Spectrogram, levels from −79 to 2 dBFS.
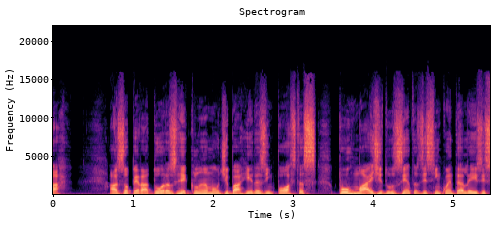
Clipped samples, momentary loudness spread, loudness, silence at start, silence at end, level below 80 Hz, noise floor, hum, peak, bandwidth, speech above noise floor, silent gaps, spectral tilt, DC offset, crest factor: under 0.1%; 4 LU; -14 LUFS; 0 s; 0 s; -48 dBFS; -42 dBFS; none; 0 dBFS; 16 kHz; 29 dB; none; -4.5 dB/octave; under 0.1%; 14 dB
